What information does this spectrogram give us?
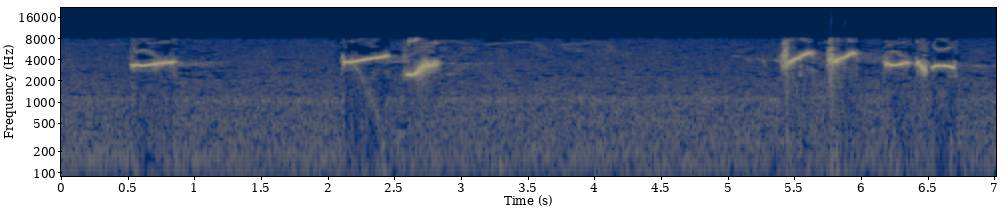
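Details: Oriental magpie-robin (kacer) song used as therapy to get stressed birds singing: separate clear whistled phrases, some sliding upward, others short and trilled, in bursts with quiet gaps between.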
